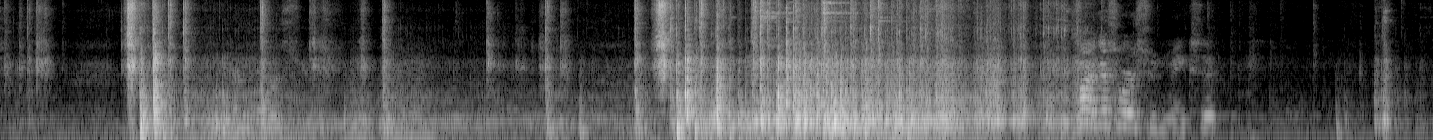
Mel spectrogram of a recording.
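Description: Plastic-and-metal Beyblade spinning tops whirring and clashing in a plastic stadium. There are sharp knocks about a second in and scattered clatter after. About six and a half seconds in comes a loud, dense burst of clashing as more tops join the battle, dying down after about ten seconds.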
